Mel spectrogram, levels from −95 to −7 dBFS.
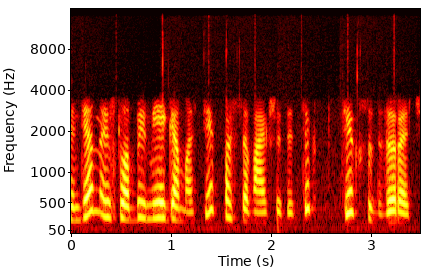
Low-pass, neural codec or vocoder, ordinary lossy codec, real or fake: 14.4 kHz; none; AAC, 96 kbps; real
